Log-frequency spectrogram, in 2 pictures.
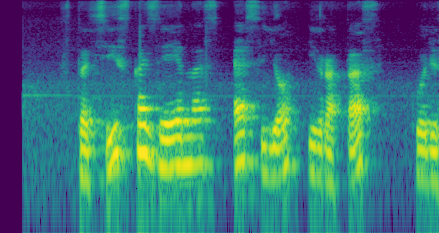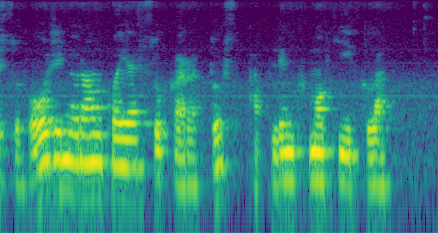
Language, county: Lithuanian, Vilnius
